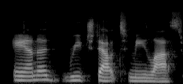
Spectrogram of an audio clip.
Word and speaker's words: Ana: If you only have one N, it is Anna, but in Spanish it's Ana. So I prefer Anna, like if it had 2 N's, but yeah.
